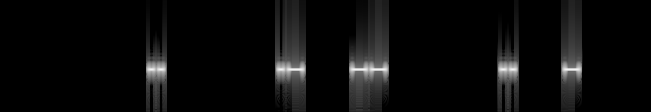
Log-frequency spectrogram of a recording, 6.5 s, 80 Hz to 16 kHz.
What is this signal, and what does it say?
Morse code, heard as a keyed tone, about 25 wpm, spaced as for 13 wpm, 600 Hz. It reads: I AM IT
